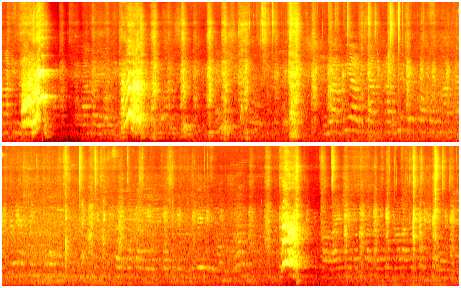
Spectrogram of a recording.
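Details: A Bull Terrier playing with a balloon gives a few loud, harsh barks: one at the start, another about two seconds later, and a last one near the end. Speech and steady tonal, music-like sounds fill the long gaps between.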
